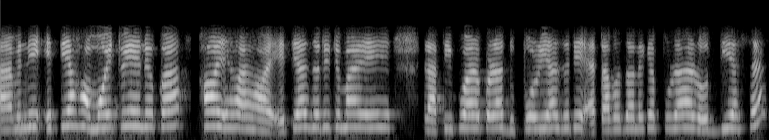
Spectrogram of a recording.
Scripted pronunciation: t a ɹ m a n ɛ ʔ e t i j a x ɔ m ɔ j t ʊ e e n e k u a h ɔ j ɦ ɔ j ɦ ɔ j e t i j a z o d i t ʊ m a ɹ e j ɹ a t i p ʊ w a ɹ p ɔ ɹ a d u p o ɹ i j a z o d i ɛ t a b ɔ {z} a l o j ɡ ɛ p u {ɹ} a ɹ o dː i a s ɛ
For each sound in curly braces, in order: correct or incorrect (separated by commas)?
correct, correct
